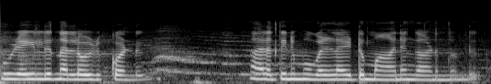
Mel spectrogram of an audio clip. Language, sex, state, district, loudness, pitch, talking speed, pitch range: Malayalam, female, Kerala, Kollam, -14 LUFS, 230 Hz, 85 wpm, 220-245 Hz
